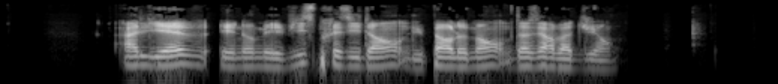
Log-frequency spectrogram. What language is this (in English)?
French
